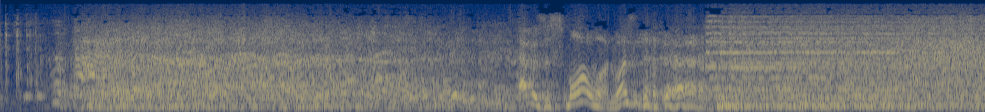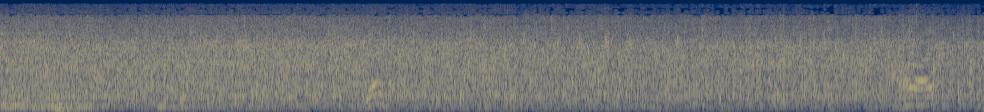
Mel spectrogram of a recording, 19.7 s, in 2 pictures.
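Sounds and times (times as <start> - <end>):
laughter: 0.5 - 5.4, 6.2 - 7.6
studio audience applause: 0.8 - 4.9, 7.1 - 19.6
speech: 5.6 - 7.6.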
